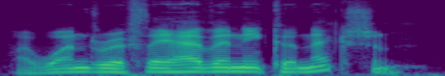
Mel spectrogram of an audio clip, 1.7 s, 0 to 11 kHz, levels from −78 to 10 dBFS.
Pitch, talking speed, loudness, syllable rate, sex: 120 Hz, 250 wpm, -18 LUFS, 7.2 syllables/s, male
